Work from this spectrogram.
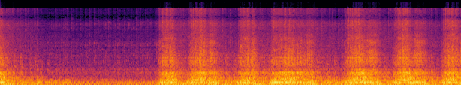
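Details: Harley-Davidson Dyna Wide Glide that sat, started after fuel pump replacement, recorded without the mic. Lumpy, loping V-twin idle, then crisp throttle blips rising and dropping cleanly, no misfire or knock; normal start and rev.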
